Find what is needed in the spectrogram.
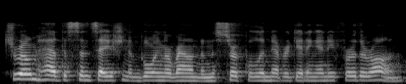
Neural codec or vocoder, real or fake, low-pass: codec, 16 kHz, 2 kbps, FunCodec, trained on LibriTTS, 25 frames a second; fake; 7.2 kHz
